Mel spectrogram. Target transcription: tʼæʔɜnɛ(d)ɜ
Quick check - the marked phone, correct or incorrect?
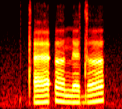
correct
